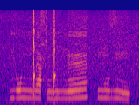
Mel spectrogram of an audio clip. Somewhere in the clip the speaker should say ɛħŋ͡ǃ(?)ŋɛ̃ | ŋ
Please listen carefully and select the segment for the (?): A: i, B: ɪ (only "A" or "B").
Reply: A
